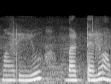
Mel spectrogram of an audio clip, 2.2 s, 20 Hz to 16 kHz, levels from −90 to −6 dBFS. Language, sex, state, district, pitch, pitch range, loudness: Telugu, female, Andhra Pradesh, Sri Satya Sai, 210 Hz, 205-225 Hz, -17 LUFS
